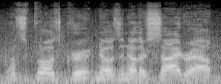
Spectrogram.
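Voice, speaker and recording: Man playing a high-voiced wisecracking space outlaw leader. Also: fairly quick, background noise, natural voice. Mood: wry. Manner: casual, quippy, calls others buddy. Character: wisecracking, warm-hearted young male space outlaw leader. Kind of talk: video game voice acting. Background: loud game music and effects.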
